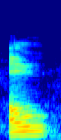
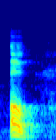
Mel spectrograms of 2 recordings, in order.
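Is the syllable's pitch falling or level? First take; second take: level; falling. First: The pitch stays high and level. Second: The pitch falls sharply from high to low. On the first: "That's the first tone" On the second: "Fourth tone"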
